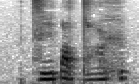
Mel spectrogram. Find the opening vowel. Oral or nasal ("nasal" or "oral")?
oral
